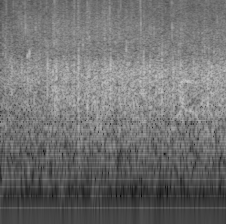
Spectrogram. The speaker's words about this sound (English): Ladies and gentlemen, there's nothing more we can say. A round of applause for Bruce Sterling.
